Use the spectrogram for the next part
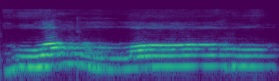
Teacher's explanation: আল্লাহ শব্দের লামটা যখন মোটা করে পড়া হয় তখন জিহ্বার আগাটা দাঁতের আগায় লাগবে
